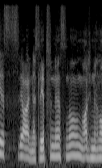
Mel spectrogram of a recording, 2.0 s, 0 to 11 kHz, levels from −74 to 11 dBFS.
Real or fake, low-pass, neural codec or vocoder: fake; 9.9 kHz; codec, 16 kHz in and 24 kHz out, 0.8 kbps, FocalCodec, streaming, 65536 codes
